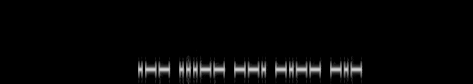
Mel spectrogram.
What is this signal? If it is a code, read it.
Morse code, heard as a keyed tone, about 36 wpm, 700 Hz. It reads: W3GYK
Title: USA Call Signs - 5 Characters - Repeated 3x - 35wpm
